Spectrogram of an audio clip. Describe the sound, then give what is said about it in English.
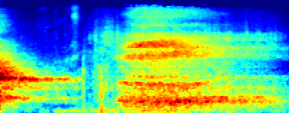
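Soft, airy breathing during a guided relaxation exercise, with a brief breath near the start and then a longer, sustained breath that swells and slowly fades. “Breathe through it.”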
